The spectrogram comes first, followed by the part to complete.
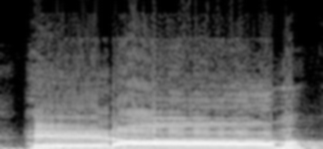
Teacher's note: जो आ की मात्रा है वह तीन मात्रा की हो जाएगी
